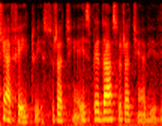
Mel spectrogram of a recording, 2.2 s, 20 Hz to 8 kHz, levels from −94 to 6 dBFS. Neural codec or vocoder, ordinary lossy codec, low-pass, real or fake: none; none; 7.2 kHz; real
